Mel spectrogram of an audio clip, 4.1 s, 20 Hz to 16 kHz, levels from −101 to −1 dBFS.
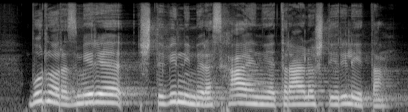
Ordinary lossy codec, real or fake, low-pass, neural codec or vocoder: none; real; 14.4 kHz; none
